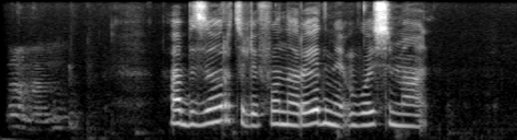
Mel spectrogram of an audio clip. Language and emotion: Russian, neutral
